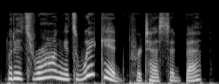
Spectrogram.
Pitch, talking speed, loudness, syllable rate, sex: 240 Hz, 165 wpm, -17 LUFS, 4.8 syllables/s, female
